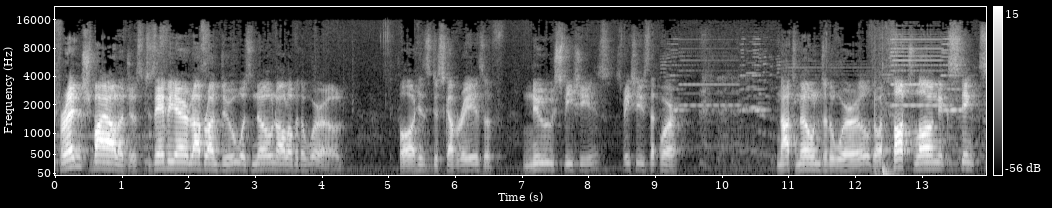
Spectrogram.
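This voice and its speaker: A man hosting a live old-time radio show, introducing characters from the stage in a dramatic, drawn-out storytelling style. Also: fairly high pitch, fairly even intonation, a bit bright, faint music behind. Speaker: host and announcer. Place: stage before a live studio audience. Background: musical accompaniment.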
